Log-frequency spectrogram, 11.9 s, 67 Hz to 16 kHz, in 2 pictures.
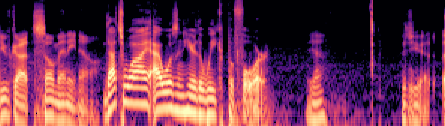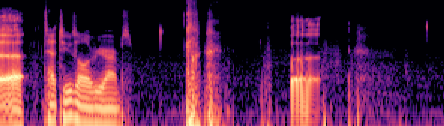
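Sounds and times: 
speech: 0.0s - 4.4s, 5.4s - 7.7s
fart: 9.8s - 10.3s.

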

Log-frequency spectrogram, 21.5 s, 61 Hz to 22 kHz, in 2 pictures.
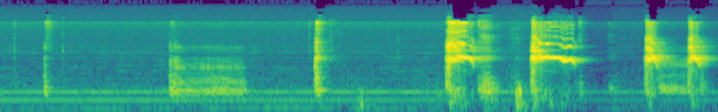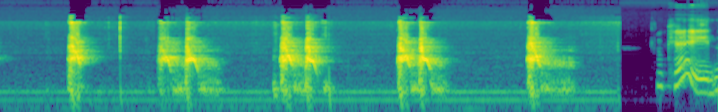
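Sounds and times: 
steady low hum: 0.0s - 21.5s
Chihuahua barking: 4.7s - 5.1s, 6.7s - 8.9s, 9.6s - 10.8s, 11.8s - 12.3s, 13.1s - 14.2s, 14.9s - 15.9s, 16.7s - 17.6s, 18.6s - 19.4s
speech: 20.7s - 21.5s.

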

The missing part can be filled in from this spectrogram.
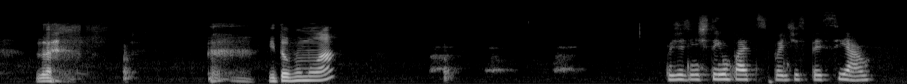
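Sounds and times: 
low hum: 0.0s - 9.0s
laughter: 0.4s - 0.8s
speech: 0.4s - 0.9s, 2.1s - 3.4s, 6.7s - 8.8s
neighbor's dog barking: 4.3s - 5.9s.

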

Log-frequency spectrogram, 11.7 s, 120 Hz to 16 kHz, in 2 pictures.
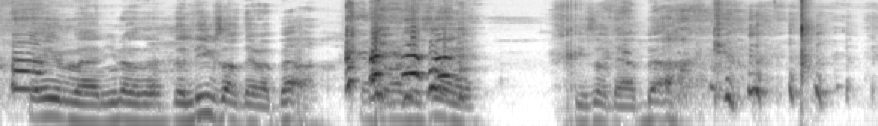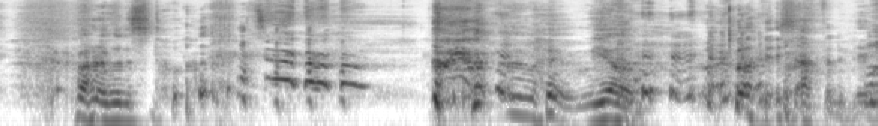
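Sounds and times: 
speech: 0.2s - 5.0s, 6.3s - 7.7s, 9.2s - 10.2s, 10.8s - 11.6s
laughter: 2.3s - 3.2s, 4.0s - 11.6s
person coughing: 8.7s - 9.7s.

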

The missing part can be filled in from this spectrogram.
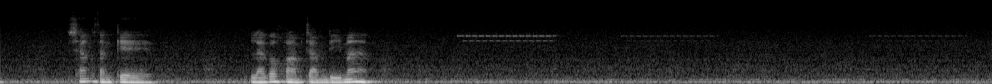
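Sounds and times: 
speech: 0.8s - 1.6s, 2.5s - 3.8s
telephone ringing with high electronic bursts: 4.6s - 7.2s.

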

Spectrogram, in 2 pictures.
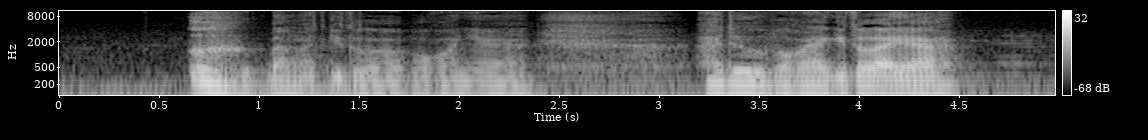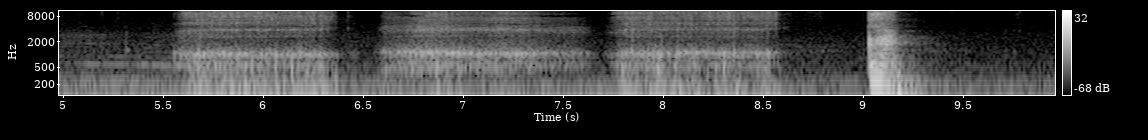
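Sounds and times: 
speech: 0.7s - 4.6s
person imitating loud rasping snoring: 5.5s - 9.2s.

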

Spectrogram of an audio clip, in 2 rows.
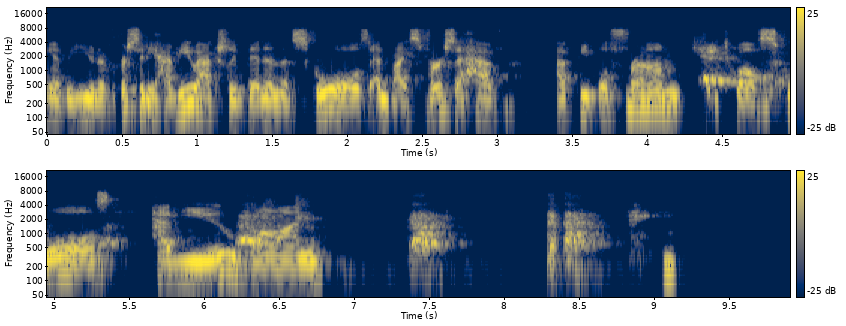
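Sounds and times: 
speech: 0.0s - 7.6s, 8.3s - 9.2s
dogs barking: 4.2s - 8.8s
dog whimpery yip: 4.3s - 6.8s, 7.4s - 8.8s.

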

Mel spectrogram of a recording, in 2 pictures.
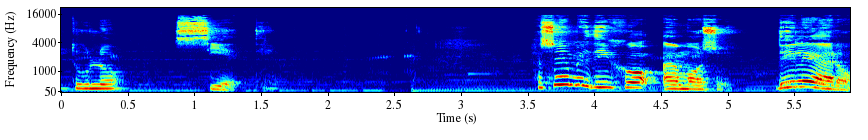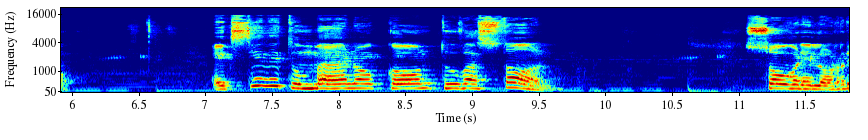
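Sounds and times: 
speech: 0.1s - 1.6s, 3.6s - 6.1s, 7.1s - 9.8s, 11.1s - 11.8s
dense chorus of frogs croaking: 1.9s - 7.0s, 10.0s - 11.2s.

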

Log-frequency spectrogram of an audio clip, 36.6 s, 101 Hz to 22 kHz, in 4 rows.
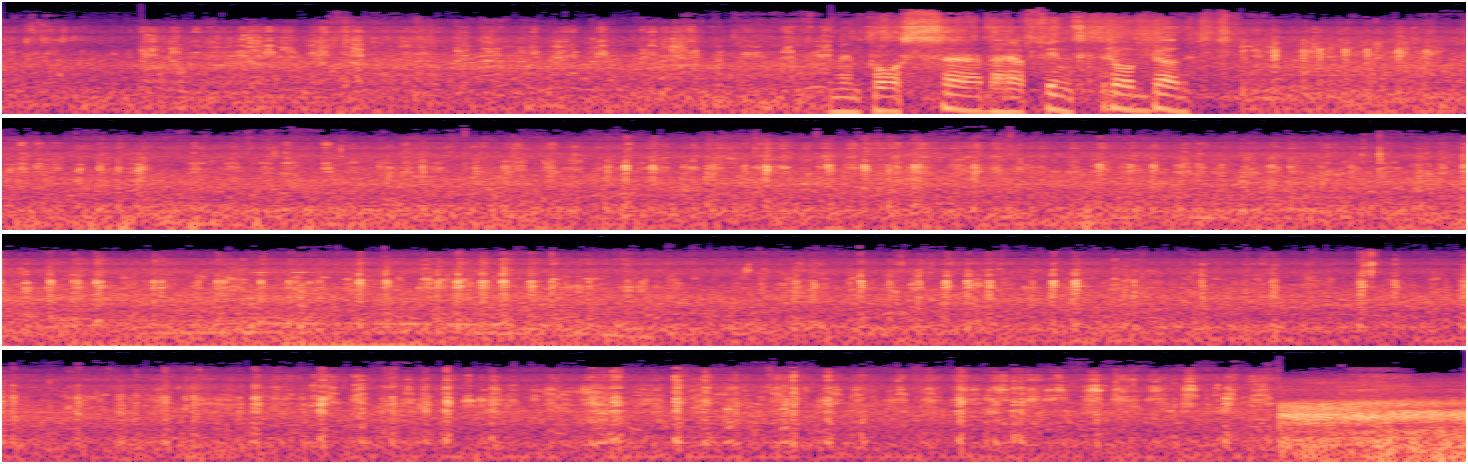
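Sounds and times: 
ducks quacking by the water at Norr Mälarstrand: 0.0s - 35.5s
speech: 5.2s - 7.6s
steady loud engine rumble: 35.4s - 36.5s.

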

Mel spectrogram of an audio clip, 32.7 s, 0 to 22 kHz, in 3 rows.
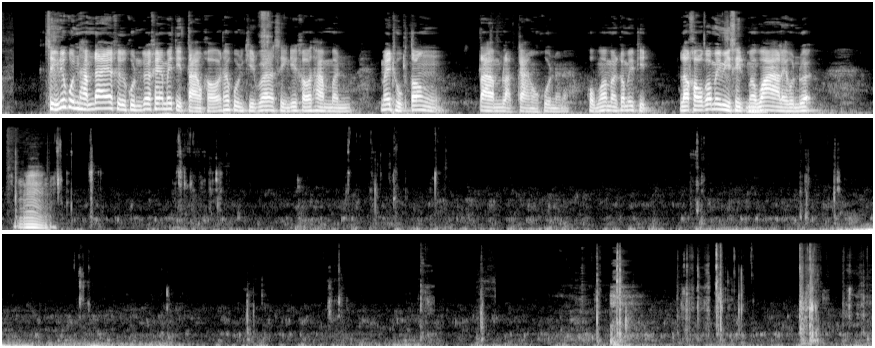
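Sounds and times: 
speech: 0.6s - 10.2s, 11.0s - 11.7s
person chewing quietly while eating with wet clicks and squishes: 11.0s - 12.2s, 12.8s - 13.9s, 14.6s - 16.6s, 19.4s - 21.6s, 22.4s - 28.0s, 28.8s - 31.3s, 32.2s - 32.6s.

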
